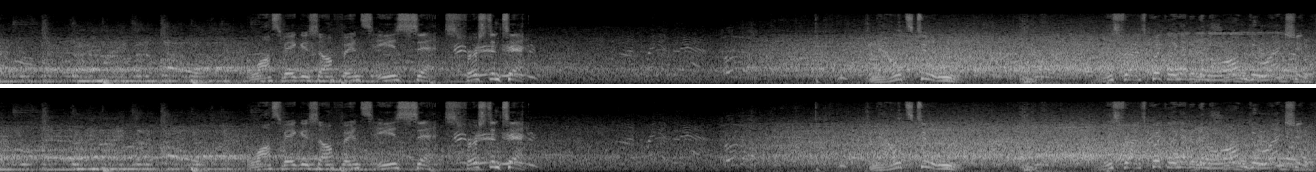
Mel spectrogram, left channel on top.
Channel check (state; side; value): normal; both; correlation 0.49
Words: The Las Vegas offense is set. 1st and 10. Now it's Tootin. This drive's quickly headed in the wrong direction.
